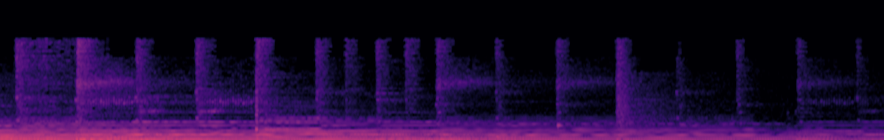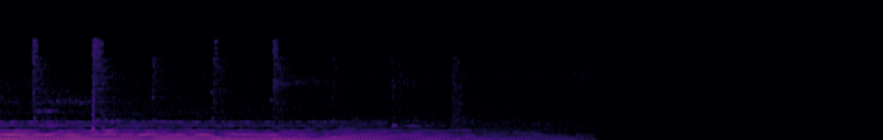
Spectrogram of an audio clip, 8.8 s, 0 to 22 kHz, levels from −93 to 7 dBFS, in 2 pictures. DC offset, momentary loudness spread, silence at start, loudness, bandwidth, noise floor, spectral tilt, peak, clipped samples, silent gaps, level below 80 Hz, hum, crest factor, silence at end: under 0.1%; 20 LU; 0 s; -44 LUFS; 16 kHz; -75 dBFS; -6 dB/octave; -22 dBFS; under 0.1%; none; -50 dBFS; 50 Hz at -80 dBFS; 22 dB; 2.1 s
